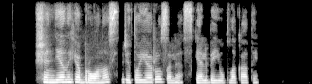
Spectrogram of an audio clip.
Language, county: Lithuanian, Tauragė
